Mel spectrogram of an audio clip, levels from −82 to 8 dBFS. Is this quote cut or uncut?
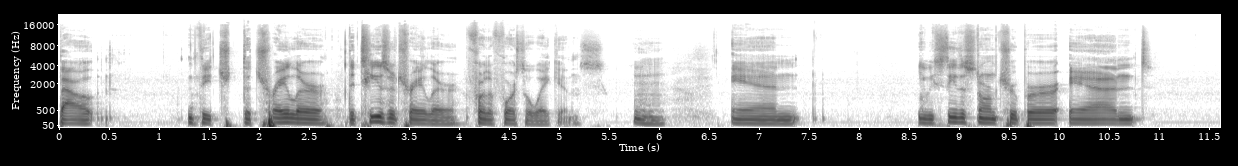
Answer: uncut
